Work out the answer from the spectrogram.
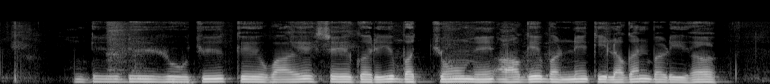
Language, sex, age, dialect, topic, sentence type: Hindi, male, 56-60, Garhwali, banking, statement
